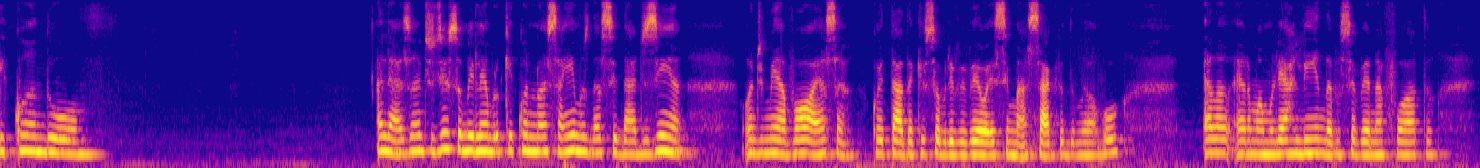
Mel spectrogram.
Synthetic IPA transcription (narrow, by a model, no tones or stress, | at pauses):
ɪkwɐ̃d̪ʊ | aliasɐ̃t͡ʃɪzd͡ʒisʊewmɪlẽmbɾʊkɪkwɐ̃nd̪ʊnɔsaĩmʊzd̪ɐsid̪ad͡ʒɪzĩɲɐʔõ̰d͡ʒɪmĩɲavɔɛsɐkojt̪ad̪ɐkɪsobɾevivewɐesɪmasakɾɪd̪ʊmewavo | ɛlɐʔɛɾɐũmɐmuʎɛɾlĩnd̪ɐvosevenɐfɔt̪ʊ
